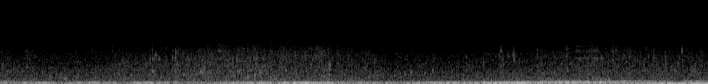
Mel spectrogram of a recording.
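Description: Low, steady, muffled underwater rumble, water noise picked up by a camera in its waterproof housing, with a faint hiss above it.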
